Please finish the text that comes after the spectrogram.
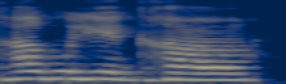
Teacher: घ बोल रहे तो क्या हो रहा है कंठ से आवाज आ रही है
